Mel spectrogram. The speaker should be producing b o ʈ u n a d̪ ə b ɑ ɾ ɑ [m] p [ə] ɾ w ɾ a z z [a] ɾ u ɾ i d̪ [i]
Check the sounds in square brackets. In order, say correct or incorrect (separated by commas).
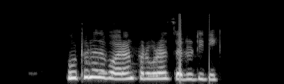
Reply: incorrect, correct, correct, correct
